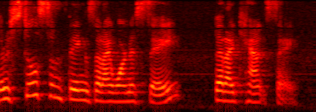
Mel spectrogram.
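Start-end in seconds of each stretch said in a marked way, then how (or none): none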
